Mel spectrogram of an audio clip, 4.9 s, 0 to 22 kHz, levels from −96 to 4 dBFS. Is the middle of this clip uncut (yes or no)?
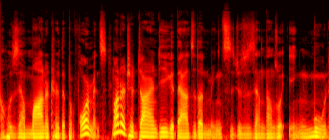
no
